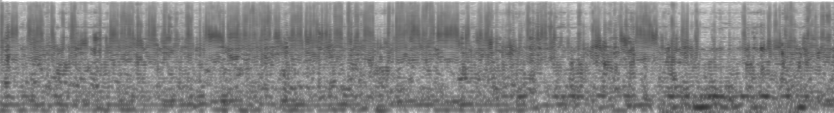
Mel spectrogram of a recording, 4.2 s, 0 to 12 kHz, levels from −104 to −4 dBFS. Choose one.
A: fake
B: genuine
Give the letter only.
A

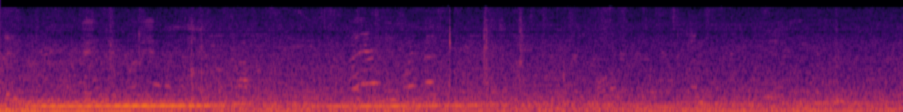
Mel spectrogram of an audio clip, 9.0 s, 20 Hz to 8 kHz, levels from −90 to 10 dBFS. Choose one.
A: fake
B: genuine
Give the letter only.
B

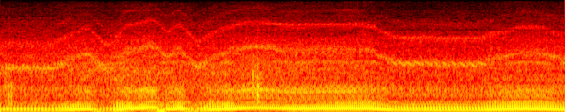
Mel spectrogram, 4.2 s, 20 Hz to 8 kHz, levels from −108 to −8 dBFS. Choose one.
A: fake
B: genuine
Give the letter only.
B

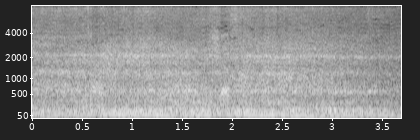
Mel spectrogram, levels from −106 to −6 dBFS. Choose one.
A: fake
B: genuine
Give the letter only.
A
